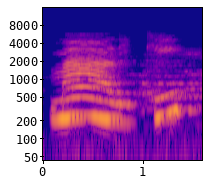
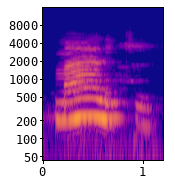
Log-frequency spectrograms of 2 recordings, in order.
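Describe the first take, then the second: First: The first vowel is held long. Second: The first vowel is kept short.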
